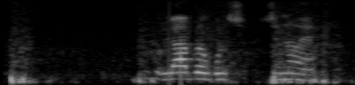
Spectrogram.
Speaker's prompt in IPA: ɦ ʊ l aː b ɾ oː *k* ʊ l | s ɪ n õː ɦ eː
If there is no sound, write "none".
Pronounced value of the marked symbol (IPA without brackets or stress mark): ɡ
